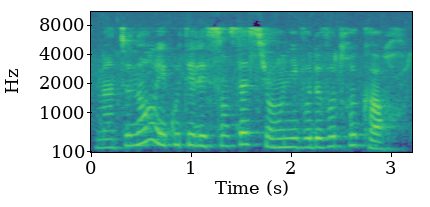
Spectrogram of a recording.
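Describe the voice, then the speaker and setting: Speaking a little high, a woman teaching yoga nidra leads a meditation with soft, calming directions delivered slowly and broken by long silences. The audio is somewhat dull and lo-fi, with the sound of running water and noise in the background.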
